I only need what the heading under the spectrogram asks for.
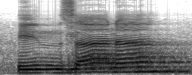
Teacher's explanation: dibaca ghunna ada tempo di situ insana di situ ada ikhfa ikhfa nun sukun bertemu dengan Sin samar ya pertengahan saja Kemudian didengungkan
